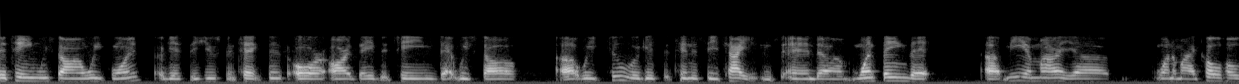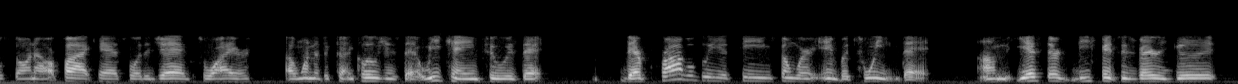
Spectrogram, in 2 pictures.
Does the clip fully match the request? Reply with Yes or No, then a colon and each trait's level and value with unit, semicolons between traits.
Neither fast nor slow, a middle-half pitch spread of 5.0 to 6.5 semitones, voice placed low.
No: average, 175 wpm; wide, 5.5 semitones; medium, 145 Hz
